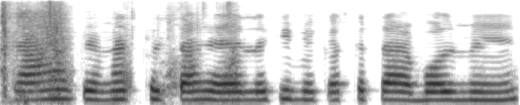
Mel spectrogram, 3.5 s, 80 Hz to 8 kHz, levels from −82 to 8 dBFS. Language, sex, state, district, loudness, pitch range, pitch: Hindi, female, Bihar, Sitamarhi, -16 LUFS, 230-245 Hz, 235 Hz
